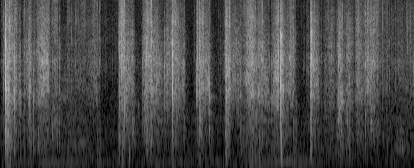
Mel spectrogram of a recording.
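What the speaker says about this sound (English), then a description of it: "One more shuffle here." A deck of tarot cards being shuffled close by, in irregular bursts of crisp riffling and snapping card noise separated by short quiet gaps.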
